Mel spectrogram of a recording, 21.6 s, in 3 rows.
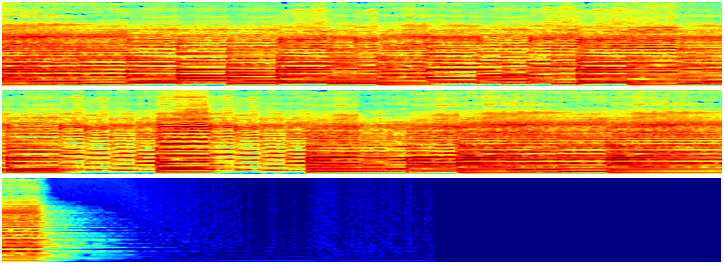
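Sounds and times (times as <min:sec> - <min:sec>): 
cello playing a minuet: 0:00.0 - 0:15.0.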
